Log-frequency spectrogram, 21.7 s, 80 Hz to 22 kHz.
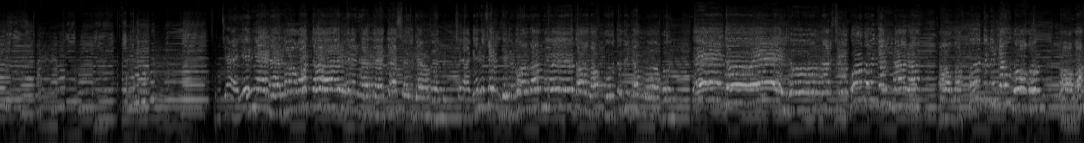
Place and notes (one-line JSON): {"title": "Оймяконский у., Респ. Саха (Якутия), Россия - Babushki v Oymyakone", "date": "2014-04-10 16:04:00", "description": "Spring in Yakutiya. Just -15C/-20C. Some grandmoms travelling by UAZ-452 from Tomtor village to next village Oymyakon – one of the coldest villages in the world. On the way, they sang songs. When we arrived they met their friends – they still sang songs. It was spring holyday.", "latitude": "63.46", "longitude": "142.79", "altitude": "690", "timezone": "GMT+1"}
